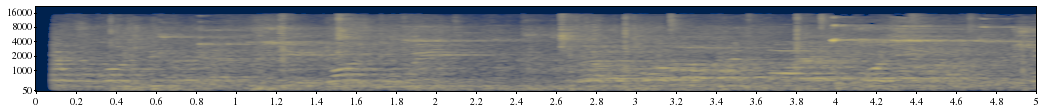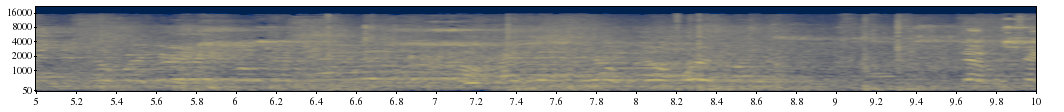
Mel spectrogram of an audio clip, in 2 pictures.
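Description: Basketballs bouncing on a hardwood gym floor, with the voices of players talking and calling out across a large, echoing sports hall.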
